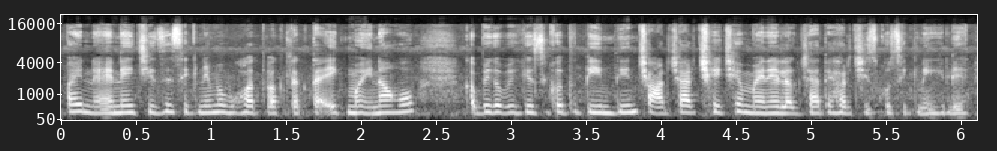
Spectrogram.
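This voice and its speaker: A woman's voice: on the high side, flat delivery, fast talker, vocal fry, dark tone, slight background noise. A woman narrating a fan-fiction story in a chatty, rambling way, tossing in English words. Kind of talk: casual fan-fiction retelling.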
